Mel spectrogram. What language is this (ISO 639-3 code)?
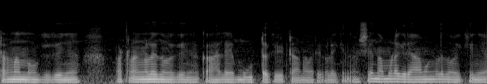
mal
